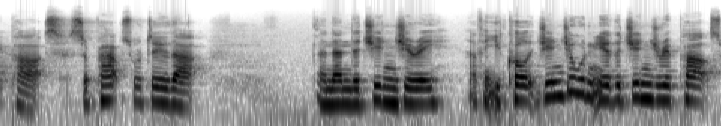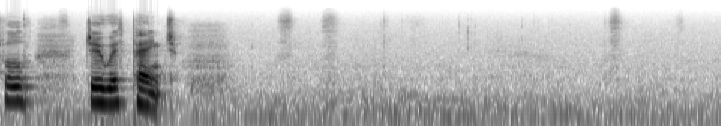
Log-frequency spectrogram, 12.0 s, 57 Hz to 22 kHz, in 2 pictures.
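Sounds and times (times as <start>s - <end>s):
felt-tip pen scratching on paper: 8.3s - 9.3s, 11.0s - 11.8s.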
